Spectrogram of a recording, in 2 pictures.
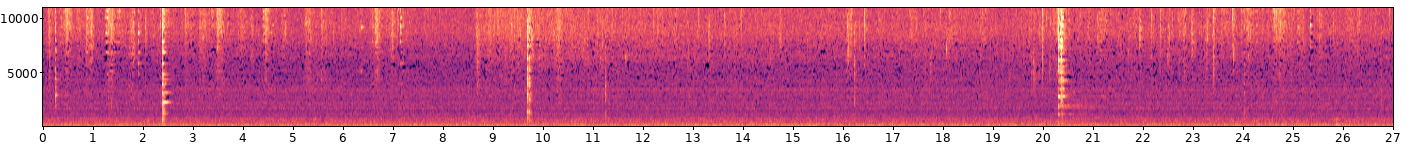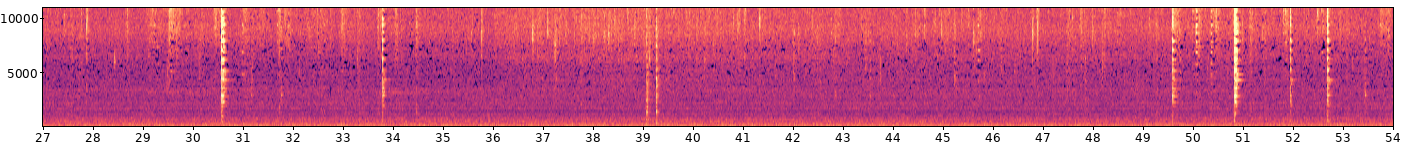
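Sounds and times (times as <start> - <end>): food sizzling in oil: 0.0 - 54.0
utensils clinking against pan: 2.4 - 2.7, 20.3 - 20.9, 30.6 - 30.8, 50.8 - 51.2.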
